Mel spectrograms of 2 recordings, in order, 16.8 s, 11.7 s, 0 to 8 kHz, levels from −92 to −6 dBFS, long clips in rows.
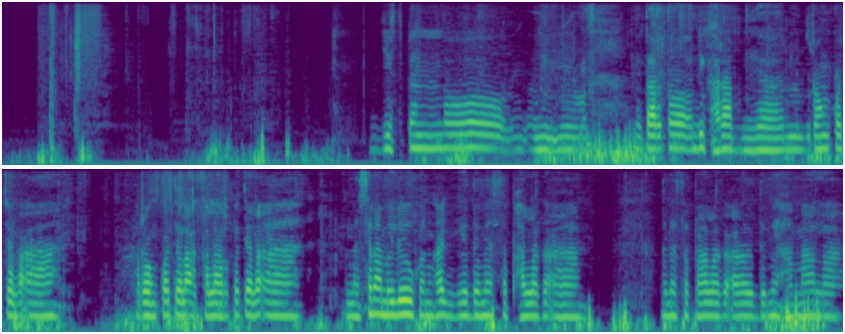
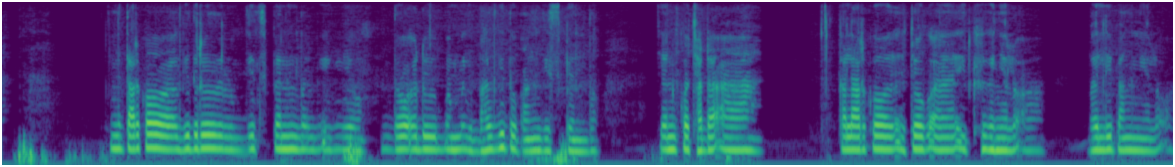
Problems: none marked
